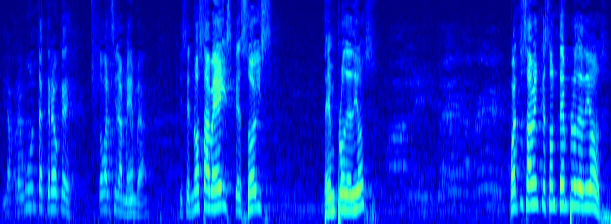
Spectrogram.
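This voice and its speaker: Mexican preacher guy, bright sharp voice, keeps asking the church stuff and saying amen. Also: high voice, moderate pace, long pauses. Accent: Mexican Spanish. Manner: questions the congregation and repeats amen. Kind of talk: sermon. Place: church service, live stream.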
